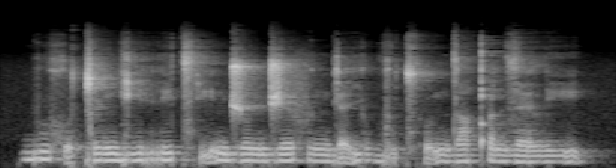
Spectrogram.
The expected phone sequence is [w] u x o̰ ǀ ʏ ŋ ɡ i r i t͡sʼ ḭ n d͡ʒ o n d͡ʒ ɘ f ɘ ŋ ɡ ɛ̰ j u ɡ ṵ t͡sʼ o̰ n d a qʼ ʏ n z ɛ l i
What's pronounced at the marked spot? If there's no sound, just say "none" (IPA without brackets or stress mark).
b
